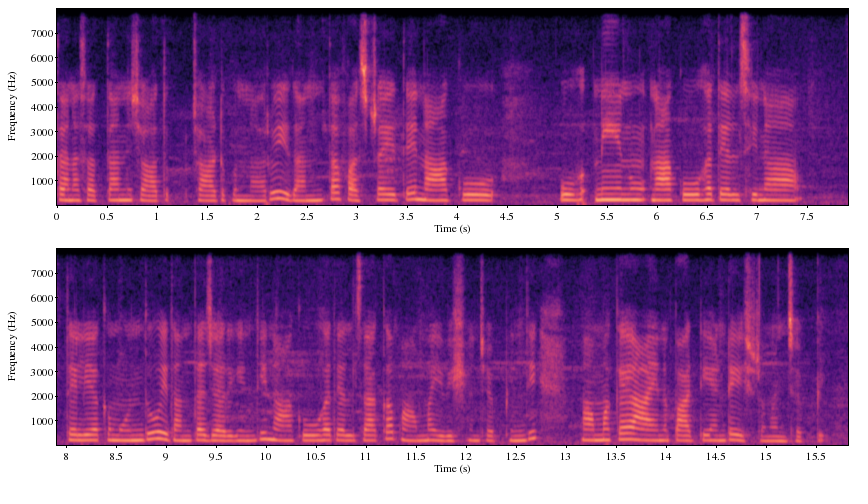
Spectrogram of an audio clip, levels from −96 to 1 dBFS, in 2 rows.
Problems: background conversations at intervals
